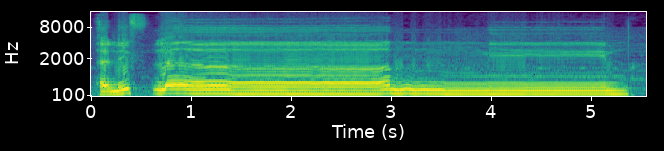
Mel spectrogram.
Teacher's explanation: Mad lazim harfi mushba' terdapat pada huruf-huruf muqata'ah atau disebut juga dengan huruf-huruf fawatihus suwar, yaitu huruf-huruf di permulaan surah. Cara membacanya wajib dipanjangkan 6 harakat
